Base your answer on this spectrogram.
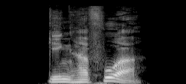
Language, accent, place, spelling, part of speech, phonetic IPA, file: German, Germany, Berlin, ging hervor, verb, [ˌɡɪŋ hɛɐ̯ˈfoːɐ̯], De-ging hervor.ogg
- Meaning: first/third-person singular preterite of hervorgehen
